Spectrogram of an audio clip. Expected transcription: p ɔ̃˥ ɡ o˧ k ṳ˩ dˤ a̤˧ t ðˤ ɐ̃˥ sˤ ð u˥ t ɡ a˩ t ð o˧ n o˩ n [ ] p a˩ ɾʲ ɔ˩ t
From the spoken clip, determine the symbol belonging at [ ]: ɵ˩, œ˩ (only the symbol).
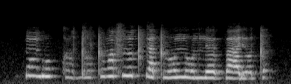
œ˩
